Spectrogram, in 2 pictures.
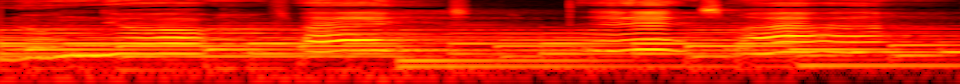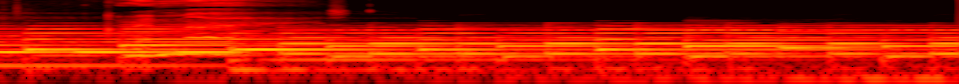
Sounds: music

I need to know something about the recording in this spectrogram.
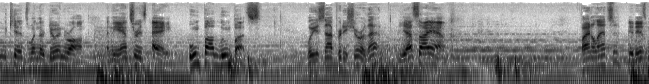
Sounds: speech
music

